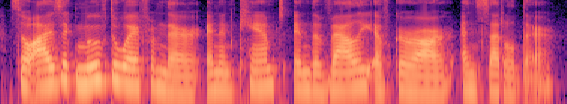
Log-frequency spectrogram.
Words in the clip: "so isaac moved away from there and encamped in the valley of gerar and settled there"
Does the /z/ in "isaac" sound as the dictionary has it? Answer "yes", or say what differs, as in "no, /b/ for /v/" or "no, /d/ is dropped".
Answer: yes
